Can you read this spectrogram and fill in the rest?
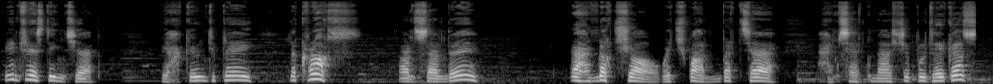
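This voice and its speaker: A man's voice: a little high, lively intonation, a little slow. Elderly time traveller, played by a man: doddering, fussy, imperious but fond, hums questioningly; audio drama over music. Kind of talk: fan audio drama acting. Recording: music underneath.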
